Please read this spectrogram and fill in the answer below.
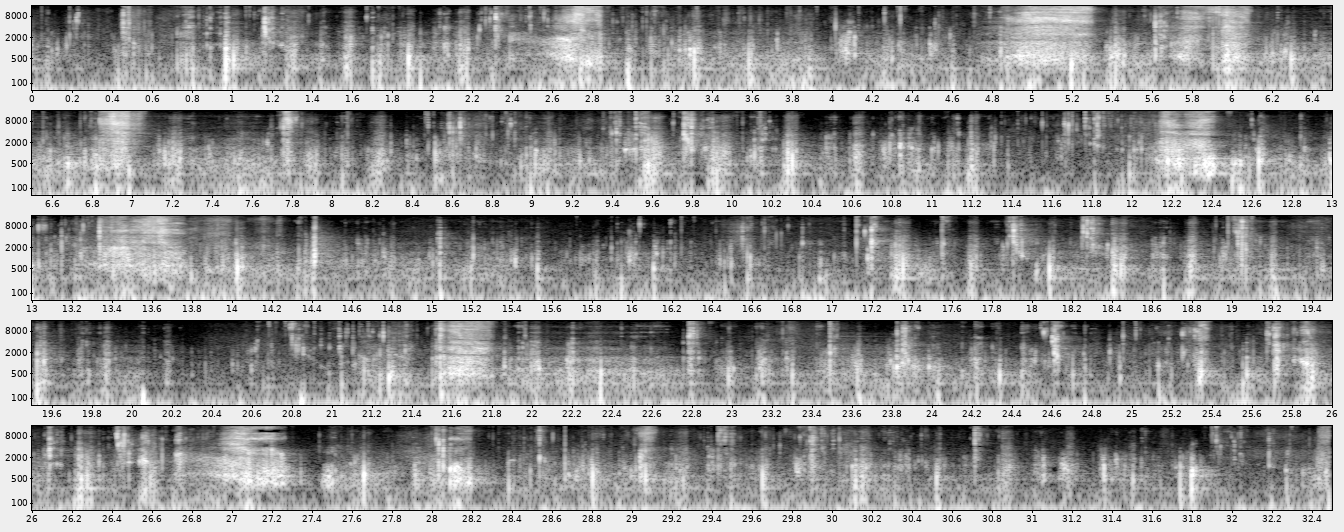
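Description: Close-miked eating sounds: biting and chewing sauce-glazed braised pork, a steady run of sharp wet clicks with a few louder bites spread through.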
